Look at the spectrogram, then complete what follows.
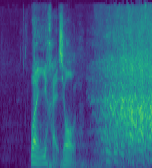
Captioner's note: laughs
